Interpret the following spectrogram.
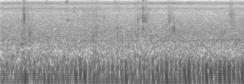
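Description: Near silence: faint outdoor background with a low rumble and a few faint, scattered clicks.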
